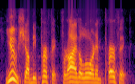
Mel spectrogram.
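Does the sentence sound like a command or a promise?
command. It is read as a stern command. The listener must achieve it by their own effort. "Now that puts the weight on you, all the burdens on you"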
